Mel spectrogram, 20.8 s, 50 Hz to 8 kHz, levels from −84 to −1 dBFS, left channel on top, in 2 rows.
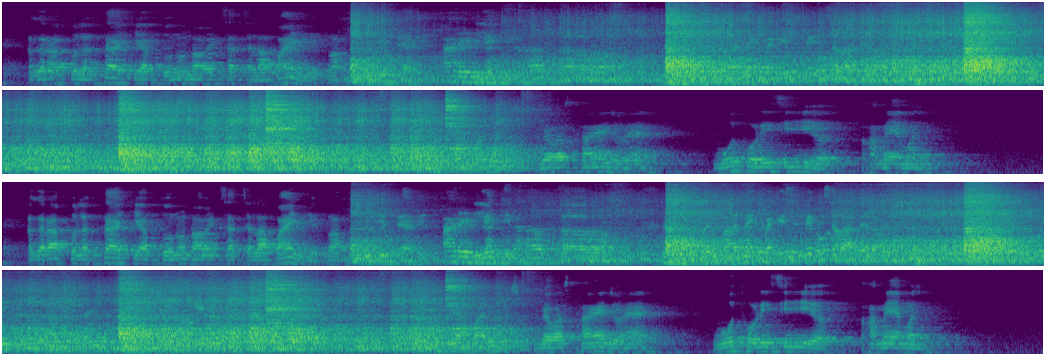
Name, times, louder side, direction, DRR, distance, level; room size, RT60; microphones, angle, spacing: voice 1, 0.3-4.3 4.7-5.2 5.6-6.1 6.6-7.0 7.3-8.9 12.2-13.8 14.4-16.9 17.5-18.7 19.0-19.7, right 2 dB, 70° right, 4 dB, 0.7 m, -34 dB
sound 1, 3.4-15.8, left 3 dB, 20° left, 0.4 m, -24 dB
voice 2, 4.4-5.5 5.9-6.1 6.4-6.5 7.0-13.7 14.5-14.9, right 2 dB, 30° right, 1 dB, 0.6 m, -34 dB
7.0 x 2.9 x 5.3 m, 1.1 s
head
